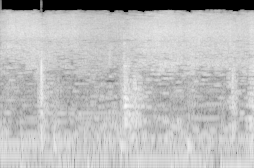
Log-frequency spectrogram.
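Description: Brats sizzle on a gas grill in a loud, steady hiss of frying fat with occasional sharp crackles and pops, heard up close with no voices.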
